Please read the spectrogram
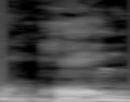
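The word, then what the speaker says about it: ॐ: ओम परब्रह्म का प्रतीक, तो उच्चारण ओम करना, ओम नहीं, म बोलते हुए होठ नहीं होने, जिसे गणपते नमः बोलते हैं, इसी तरह से ओम बोलना।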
